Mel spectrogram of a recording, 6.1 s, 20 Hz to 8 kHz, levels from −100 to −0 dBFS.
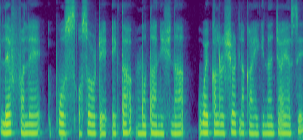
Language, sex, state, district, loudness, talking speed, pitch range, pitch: Nagamese, female, Nagaland, Dimapur, -19 LUFS, 150 wpm, 180-190 Hz, 185 Hz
